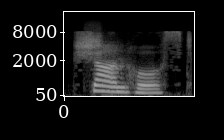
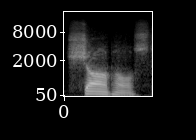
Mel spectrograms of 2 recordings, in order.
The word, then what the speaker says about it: Scharnhorst: Um, Scharnhorst. Scharnhorst. Okay, okay. We got it right. We got it right. Now, everybody knows that Scharnhorst in Battleships has the 283mm guns. The Scharnhorst in Naval 1945 has the 380mm guns, which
